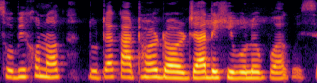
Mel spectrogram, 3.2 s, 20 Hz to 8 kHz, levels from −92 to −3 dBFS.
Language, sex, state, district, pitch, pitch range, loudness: Assamese, female, Assam, Kamrup Metropolitan, 230 Hz, 215-250 Hz, -16 LUFS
